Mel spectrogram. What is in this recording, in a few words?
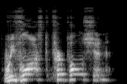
voice message lost propulsion, crew ships english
